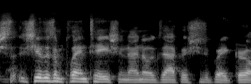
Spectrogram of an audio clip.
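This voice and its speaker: A man with an American accent speaks in an animated tone at a very fast pace, with ordinary pitch variation and a quiet background. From Vermont, US. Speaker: real estate investor. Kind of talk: interview.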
